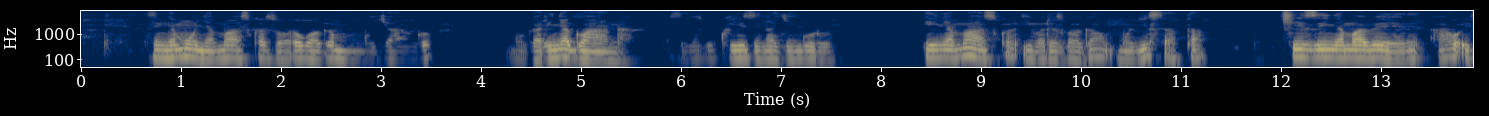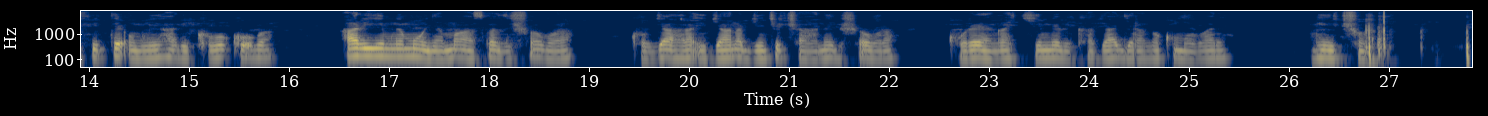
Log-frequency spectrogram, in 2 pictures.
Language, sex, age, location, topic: Kinyarwanda, female, 50+, Musanze, agriculture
